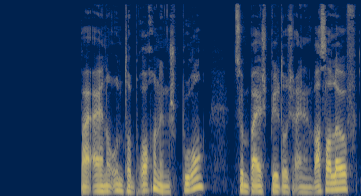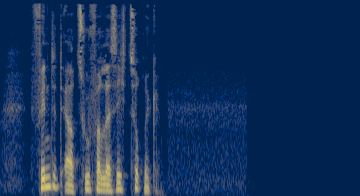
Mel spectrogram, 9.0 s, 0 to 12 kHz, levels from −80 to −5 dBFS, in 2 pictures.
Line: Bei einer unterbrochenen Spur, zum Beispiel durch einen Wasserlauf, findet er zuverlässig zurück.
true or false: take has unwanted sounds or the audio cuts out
false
